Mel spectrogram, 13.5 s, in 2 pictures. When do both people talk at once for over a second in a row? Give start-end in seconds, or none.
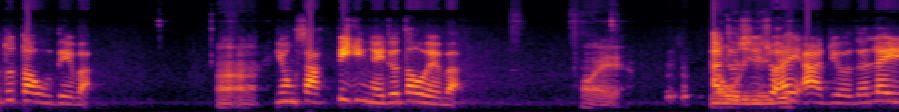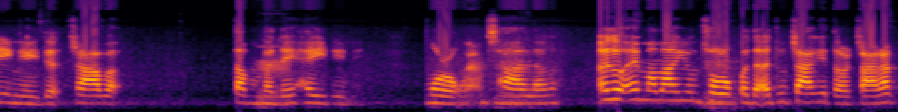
none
